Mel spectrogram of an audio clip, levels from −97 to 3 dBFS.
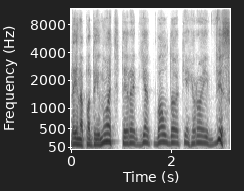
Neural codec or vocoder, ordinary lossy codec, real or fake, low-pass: none; Opus, 16 kbps; real; 10.8 kHz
